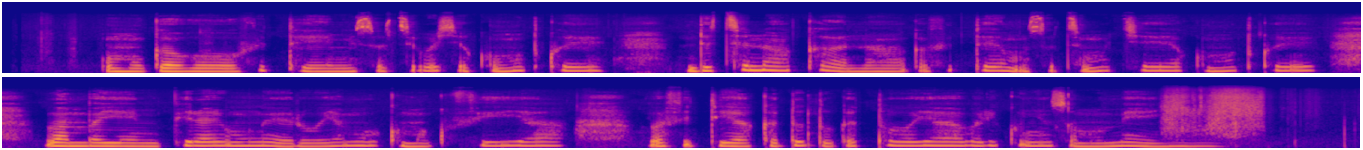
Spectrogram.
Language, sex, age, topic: Kinyarwanda, male, 18-24, health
